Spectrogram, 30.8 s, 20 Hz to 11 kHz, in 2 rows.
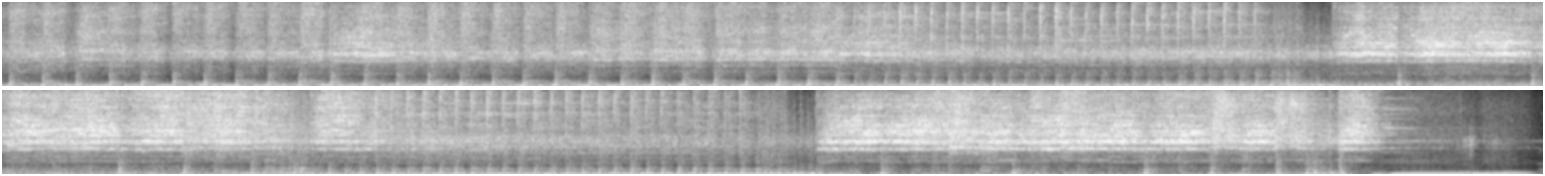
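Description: Metal band playing instrumentally with no vocals: electric guitar over a loud drum kit with bass drum, snare and cymbals. The song changes section about 13 seconds in and again about 23 seconds in, with heavier cymbal wash in the later sections, and the band stops near the end.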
